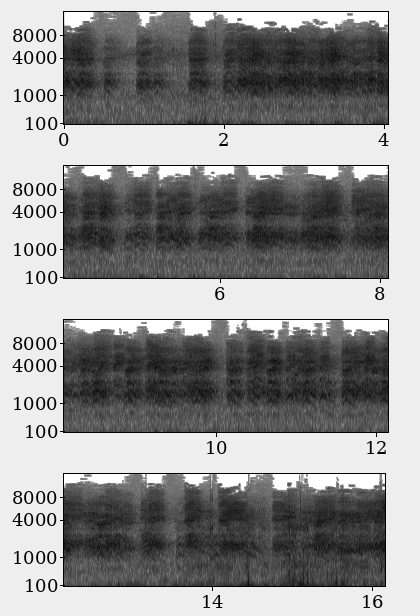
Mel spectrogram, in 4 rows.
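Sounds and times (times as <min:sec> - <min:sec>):
flock of crows cawing: 0:00.0 - 0:16.1.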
